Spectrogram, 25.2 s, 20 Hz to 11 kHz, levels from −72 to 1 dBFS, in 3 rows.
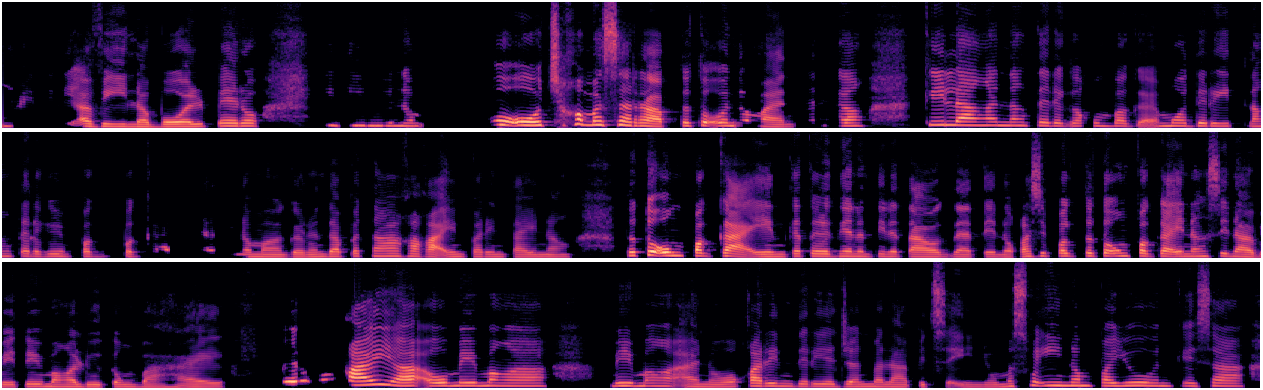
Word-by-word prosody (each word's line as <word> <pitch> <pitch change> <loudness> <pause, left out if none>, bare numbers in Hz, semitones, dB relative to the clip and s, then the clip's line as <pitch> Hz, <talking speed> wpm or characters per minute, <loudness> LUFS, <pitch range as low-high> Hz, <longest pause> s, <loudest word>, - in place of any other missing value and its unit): yung 225 - -8
ready 210 0 -18
available, 195 -2 +2
pero 235 0 +1 0.5
hindi 270 -1 -6
mo 255 - -2
nam 245 0 -4 0.5
oo, 295 -3 +9
'tsaka 405 +6 +4
masarap 295 -10 +5
totoo 260 +1 +2
naman 205 -8 -3
talagang 255 0 -4 0.4
kailangan 310 -3 +3
lang 280 -1 -3
talaga, 245 -3 -4
kumbaga, 235 -2 -5
moderate 235 -2 -3
lang 210 0 -4
talaga 210 -1 -5
yung 200 -2 -10
pag 205 -2 -6 0.2
pagkain 205 +6 -9
natin 365 - -15
ng 185 - -5
mga 180 -1 -3
gano'n, 180 +2 -4
dapat 205 +2 -3
nakakakain 215 -4 -1
pa 190 +1 -7
rin 185 0 -7
tayo 175 -1 -5
ng 175 0 -8 0.4
totoong 280 -1 +7
pagkain, 205 -6 +3
katulad 215 -1 -1
nga 210 0 -1
ng 195 -1 -6
tinatawag 185 -3 -1
natin, 180 +1 -4
'no, - - -6
kasi 210 +4 -2
pag 235 -2 -1
totoong 235 0 0
pagkain, 215 -3 +1
ang 210 - -3
sinabi 185 -5 -2
ito 200 - -8
yung 195 -1 -2
mga 185 - 0
lutong-bahay. 160 -2 -6 0.4
Pero 305 +2 +6
kung 395 +2 -11
kaya 320 -6 +7
o 260 - +3
may 260 0 0
mga 245 -2 -1 0.4
may 250 +1 0
mga 235 -1 -4 0.2
ano 185 +1 -5
karinderya 215 -4 -1
diyan 195 0 -4
malapit 180 -2 -6
sa - - -8
inyo, 170 0 -10
mas 215 - -4
mainam 270 -2 -1
pa 260 - -1
’yon 255 -1 -1
kaysa 235 0 -5
225 Hz, 165 wpm, -22 LUFS, 190-255 Hz, 0.5 s, oo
